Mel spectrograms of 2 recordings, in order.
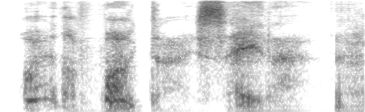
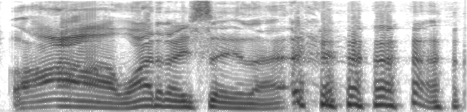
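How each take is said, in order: First: Soft, voiceless whisper to himself; horrified whisper. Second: Slow, drawn-out mock regret; regretful groan. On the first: Retold or imitated. Hearing his own content back, horrified whisper. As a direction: whisper it in mock disbelief at yourself. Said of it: "and I'm just like". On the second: Listening back to himself, regretful groan. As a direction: groan it out in exaggerated self-reproach. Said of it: "and I'm like".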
